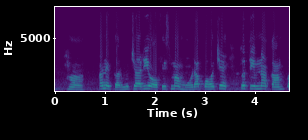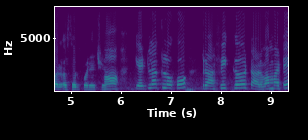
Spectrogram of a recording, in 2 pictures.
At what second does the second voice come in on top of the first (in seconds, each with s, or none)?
none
